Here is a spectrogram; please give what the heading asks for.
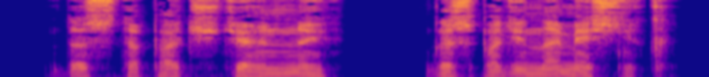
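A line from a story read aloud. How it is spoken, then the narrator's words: Quiet speech. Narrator (Russian): тихо заговорил живун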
